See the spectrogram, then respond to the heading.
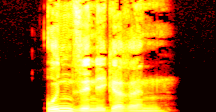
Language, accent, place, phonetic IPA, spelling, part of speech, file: German, Germany, Berlin, [ˈʊnˌzɪnɪɡəʁən], unsinnigeren, adjective, De-unsinnigeren.ogg
- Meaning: inflection of unsinnig: 1. strong genitive masculine/neuter singular comparative degree 2. weak/mixed genitive/dative all-gender singular comparative degree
